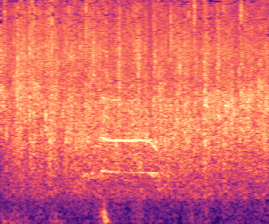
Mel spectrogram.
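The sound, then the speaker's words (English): An audience claps steadily for several seconds to vote on a quiz item, a dense, even wash of applause at moderate volume, with a brief faint tone and a low thump partway through. “If you think that item number one about transplanting islet cells is the fiction, applaud.”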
